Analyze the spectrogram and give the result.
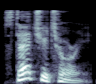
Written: statutory

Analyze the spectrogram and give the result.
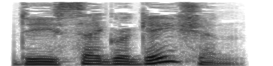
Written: desegregation

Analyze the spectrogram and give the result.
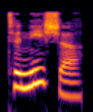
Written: taneisha

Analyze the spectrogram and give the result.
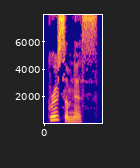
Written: gruesomeness

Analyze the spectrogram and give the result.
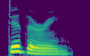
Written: dithering

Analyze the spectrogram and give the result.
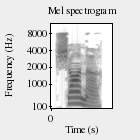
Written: shauna

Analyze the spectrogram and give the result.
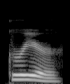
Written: grear

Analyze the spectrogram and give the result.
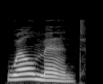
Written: well-meant

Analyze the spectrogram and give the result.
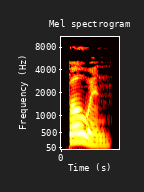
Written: Bowen

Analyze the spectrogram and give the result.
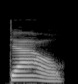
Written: dao

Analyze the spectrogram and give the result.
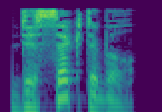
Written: dissectible

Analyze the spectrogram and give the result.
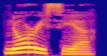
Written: nauricia

